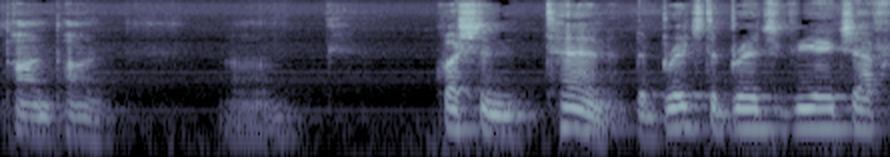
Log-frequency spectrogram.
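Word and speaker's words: Pan-pan: The radio message urgently concerned with safety of a person overboard would be prefixed by the words B, pan pan, pon pon. It's pronounced pon pon.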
